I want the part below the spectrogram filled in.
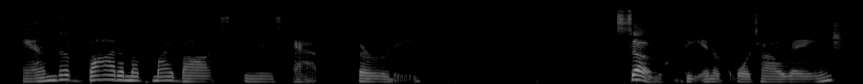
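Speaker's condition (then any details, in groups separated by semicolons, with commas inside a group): No condition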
